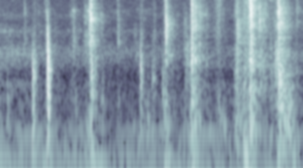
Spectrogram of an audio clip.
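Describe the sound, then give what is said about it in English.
A side door opens and shuts: a series of sharp latch clicks and rattling knocks, then a couple of heavier thumps as it closes, with no voices. “We'll go in the side door.”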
